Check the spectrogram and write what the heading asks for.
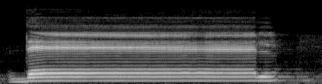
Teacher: جس جگہ سے ہم نے تے کو پڑھا تھا اسی جگہ سے دیل پڑھیں گے۔ زبان کی نوک اوپر والے سامنے کے دانتوں کی جڑ میں لگانی ہے اور بریک آواز نکالنی ہے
